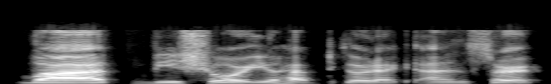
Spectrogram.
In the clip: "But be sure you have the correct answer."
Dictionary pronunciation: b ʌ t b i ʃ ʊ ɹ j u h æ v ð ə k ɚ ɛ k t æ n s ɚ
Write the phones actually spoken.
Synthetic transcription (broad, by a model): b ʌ t b i ʃ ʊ ɹ j u h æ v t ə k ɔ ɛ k æ n s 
